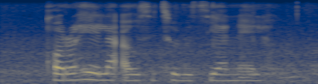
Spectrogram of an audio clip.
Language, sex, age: Tswana, female, 19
